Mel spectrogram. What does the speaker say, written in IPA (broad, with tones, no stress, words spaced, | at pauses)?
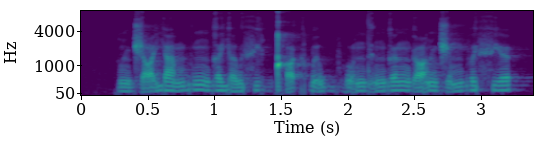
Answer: nd͡ʒɑ̰˨˦ ja˦˨mbu˦˥ ŋɡɐ˦˥jɐ˨˦w fʲɵ˦˨ǃʼɑ̰˨˦kɓə̰˨˦w bʱo̰˨˦ndə̰˦˨ŋɡœ˦˥ ŋɡɑ̰˦˥nd͡ʒə̰˦˨ mbɵ˦˥fʲœ˦˥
